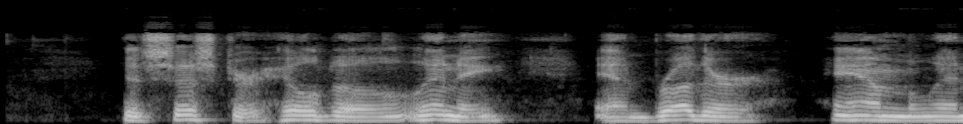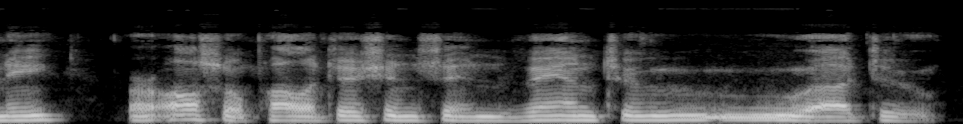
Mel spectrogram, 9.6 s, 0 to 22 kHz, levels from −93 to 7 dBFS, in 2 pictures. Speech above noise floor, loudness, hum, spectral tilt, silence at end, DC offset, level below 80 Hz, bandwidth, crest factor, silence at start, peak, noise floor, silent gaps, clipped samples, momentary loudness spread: 48 dB; -19 LUFS; none; -6 dB/octave; 0.15 s; under 0.1%; -54 dBFS; 7.6 kHz; 14 dB; 0.6 s; -4 dBFS; -66 dBFS; none; under 0.1%; 9 LU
